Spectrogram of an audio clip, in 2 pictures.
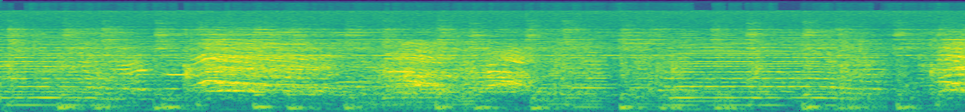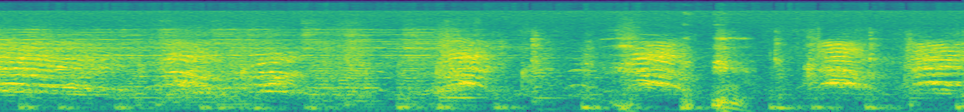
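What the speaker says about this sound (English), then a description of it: "Pep band getting the crowd fired up." A football crowd at a night game cheers and shouts, fired up by a pep band, with a dense roar of voices and children yelling rising in bursts throughout, heard from within the stands.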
